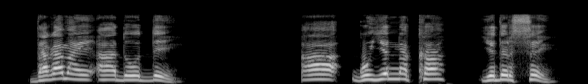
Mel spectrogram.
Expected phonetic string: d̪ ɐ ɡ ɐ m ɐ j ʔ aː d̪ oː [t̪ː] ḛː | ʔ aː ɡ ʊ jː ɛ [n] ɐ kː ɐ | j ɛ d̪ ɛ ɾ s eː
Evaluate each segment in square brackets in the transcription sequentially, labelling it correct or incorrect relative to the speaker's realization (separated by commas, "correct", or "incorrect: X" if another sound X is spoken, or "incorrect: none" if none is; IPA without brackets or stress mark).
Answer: incorrect: d̪ː, incorrect: nː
